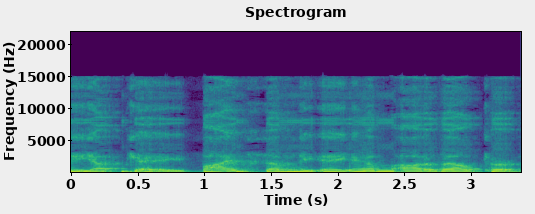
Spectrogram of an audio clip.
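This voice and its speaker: A man's somewhat breathy voice at medium pitch, dark and mellow in tone. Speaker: radio show co-host. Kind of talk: radio talk show. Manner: stutters.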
